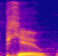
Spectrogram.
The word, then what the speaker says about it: Pugh: Florence Pugh rhymes with 22 and Yelena Belova,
